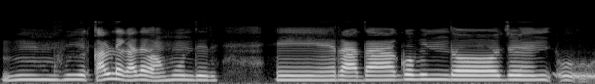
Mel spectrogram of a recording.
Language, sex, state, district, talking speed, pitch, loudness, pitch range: Chakma, female, Tripura, Unakoti, 100 wpm, 210 Hz, -14 LUFS, 200-220 Hz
